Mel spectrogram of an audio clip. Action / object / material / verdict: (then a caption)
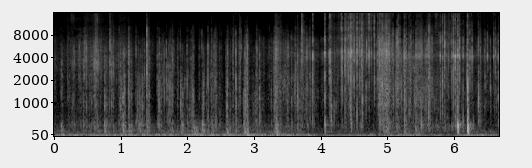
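scrape / fresh iceberg lettuce head / lettuce leaves / none. A whole fresh iceberg lettuce head is held in both hands while fingers rub and squeeze its outer leaves close to the microphone. Dense, crisp crinkling and crackling fills the clip, mostly in the high frequencies, with a few louder sharp snaps near the end.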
